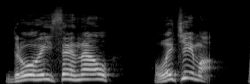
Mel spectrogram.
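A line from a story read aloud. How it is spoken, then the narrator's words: Loud command. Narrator (Ukrainian): голосно наказав Люпин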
